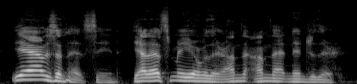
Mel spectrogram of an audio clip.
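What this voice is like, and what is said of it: Imitates another person's voice. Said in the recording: “this is like, this is an impersonation of his commentary”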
